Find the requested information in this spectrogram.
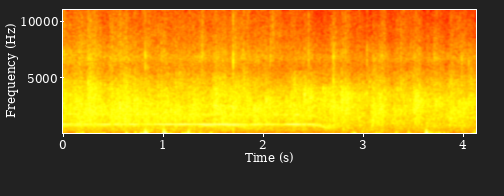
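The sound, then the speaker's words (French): A church audience claps during a worship song, a dense, loud patter of many hands with scattered sharper claps, while a steady high tone runs beneath the first half. “Acclamons notre Seigneur. Let's clap for our Lord.”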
